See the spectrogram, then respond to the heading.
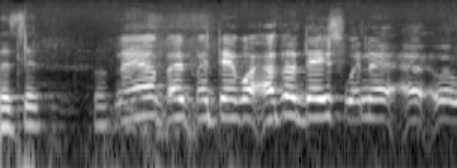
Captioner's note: speaking german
